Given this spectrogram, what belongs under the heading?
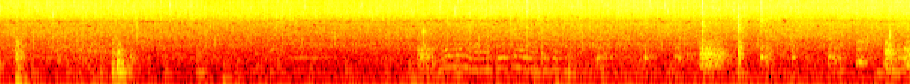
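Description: Onions and curry leaves fry in a pan with a steady, close sizzle, while scattered stirring scrapes and clinks rise above it.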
